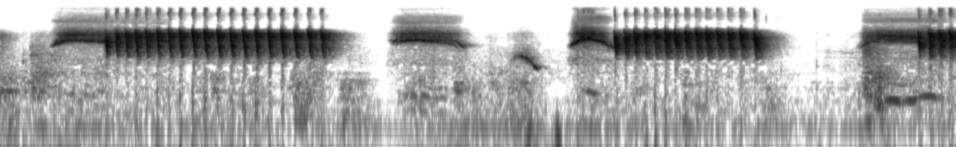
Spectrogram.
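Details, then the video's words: A tame bar-winged prinia sings loud, high, buzzy trills in bursts of one to two seconds, each opened by a thin slurred whistle, with brief pauses between. "CIBLEK NGEBREN"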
